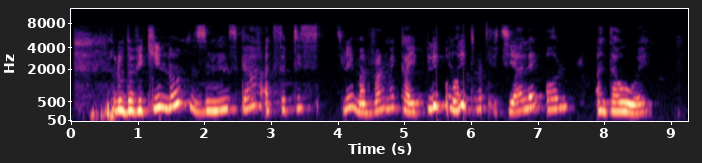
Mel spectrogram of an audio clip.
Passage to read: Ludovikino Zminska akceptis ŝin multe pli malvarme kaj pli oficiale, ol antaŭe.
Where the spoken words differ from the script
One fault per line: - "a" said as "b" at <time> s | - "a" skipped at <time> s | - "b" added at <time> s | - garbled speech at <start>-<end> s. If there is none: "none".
- "ŝin multe" skipped at 3.5 s
- garbled speech at 5.7-6.3 s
